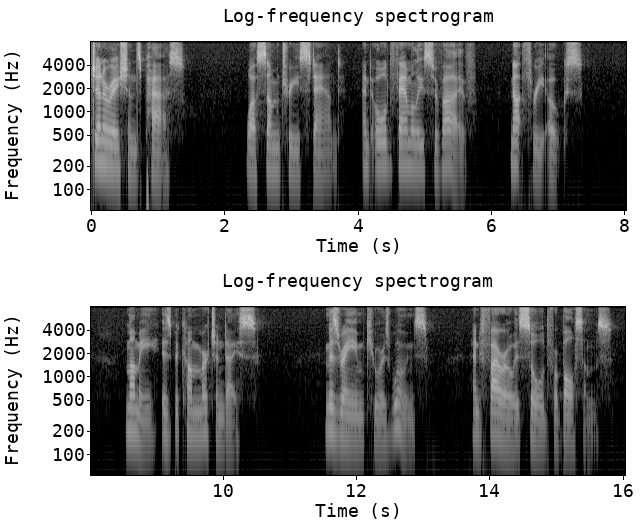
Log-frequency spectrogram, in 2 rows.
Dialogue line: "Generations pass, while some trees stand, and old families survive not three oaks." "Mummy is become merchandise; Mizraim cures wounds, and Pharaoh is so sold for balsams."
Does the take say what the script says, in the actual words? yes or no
no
